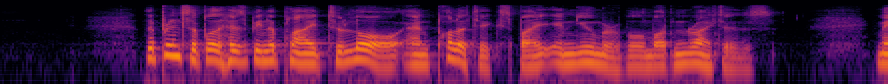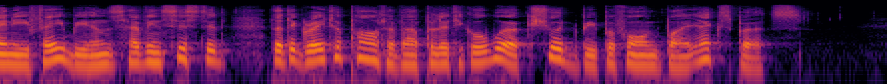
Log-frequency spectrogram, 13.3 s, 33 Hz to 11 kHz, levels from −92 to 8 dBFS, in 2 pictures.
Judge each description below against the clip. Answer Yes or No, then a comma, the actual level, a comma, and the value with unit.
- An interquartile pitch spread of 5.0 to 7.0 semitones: Yes, wide, 5.6 semitones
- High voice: No, medium, 145 Hz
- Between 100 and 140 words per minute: Yes, slow, 135 wpm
